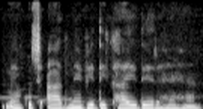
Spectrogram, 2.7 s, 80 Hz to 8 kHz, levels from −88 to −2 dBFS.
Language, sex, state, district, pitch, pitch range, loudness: Hindi, female, Jharkhand, Jamtara, 210 Hz, 205-220 Hz, -19 LUFS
